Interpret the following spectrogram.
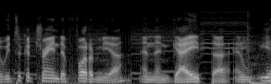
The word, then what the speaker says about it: Formia: trip to Gaeta and Fermio. How do you pronounce that other name, Marco? Fornia. Fornia and Gaeta, which are these... With yam. Formia. Yes. Yes, so we took a train to Formia and then Gaeta, and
